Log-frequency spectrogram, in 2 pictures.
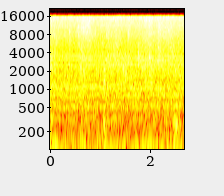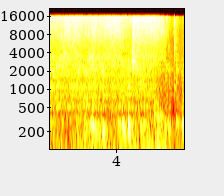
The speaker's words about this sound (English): Currently, I'm dicing up a red bell pepper, removing all of the seeds, rinsing out the insides.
